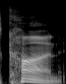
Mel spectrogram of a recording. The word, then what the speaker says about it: Cahn: My last name is Khan, and it's spelled C-A-H-N, and they would say Chan every time.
